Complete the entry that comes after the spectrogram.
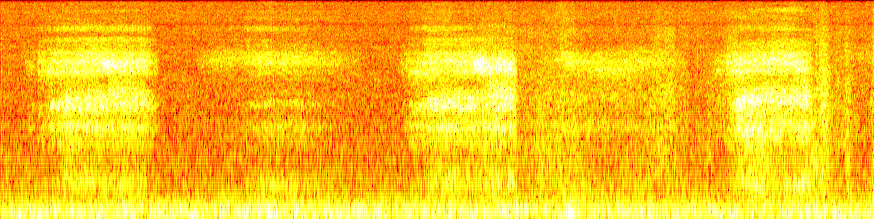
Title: Snoring Corso 💃 sleeping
